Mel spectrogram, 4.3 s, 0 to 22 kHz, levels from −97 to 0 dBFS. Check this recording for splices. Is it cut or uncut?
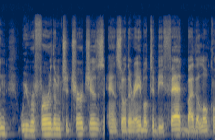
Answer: cut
